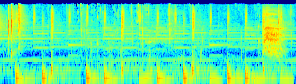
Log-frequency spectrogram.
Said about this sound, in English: Grab a water real quick. And I'm back. Pop this water open.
